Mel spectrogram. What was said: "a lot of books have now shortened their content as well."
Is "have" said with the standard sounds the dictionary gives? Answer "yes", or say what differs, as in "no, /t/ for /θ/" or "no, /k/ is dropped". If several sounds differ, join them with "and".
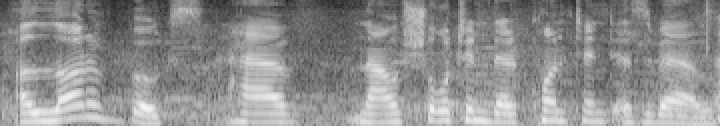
yes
